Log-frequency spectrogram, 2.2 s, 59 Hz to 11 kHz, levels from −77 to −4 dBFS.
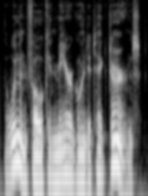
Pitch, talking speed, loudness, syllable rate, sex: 95 Hz, 270 wpm, -15 LUFS, 5.9 syllables/s, male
